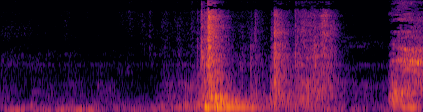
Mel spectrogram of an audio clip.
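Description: A heavy metal cover scrapes against metal as it is lifted.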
